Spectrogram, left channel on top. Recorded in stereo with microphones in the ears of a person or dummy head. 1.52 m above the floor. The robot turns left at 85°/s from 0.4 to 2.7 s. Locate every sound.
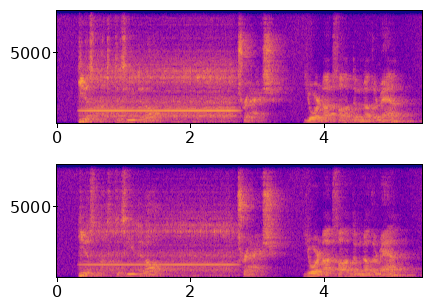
0.3 s a man speaking: 45° left, 3 m; by 5.1 s 150° right, 3 m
